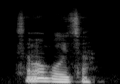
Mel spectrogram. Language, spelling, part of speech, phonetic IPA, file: Polish, samobójca, noun, [ˌsãmɔˈbujt͡sa], LL-Q809 (pol)-samobójca.wav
